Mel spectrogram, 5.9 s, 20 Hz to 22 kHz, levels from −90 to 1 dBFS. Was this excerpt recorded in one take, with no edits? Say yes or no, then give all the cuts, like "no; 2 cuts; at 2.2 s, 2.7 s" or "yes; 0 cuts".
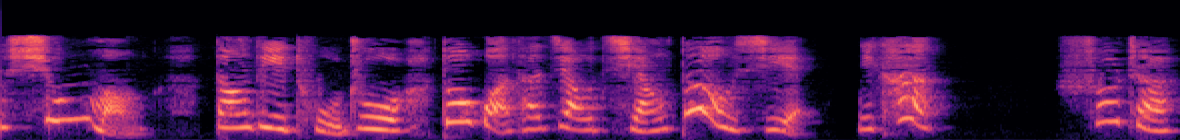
no; 1 cut; at 4.2 s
